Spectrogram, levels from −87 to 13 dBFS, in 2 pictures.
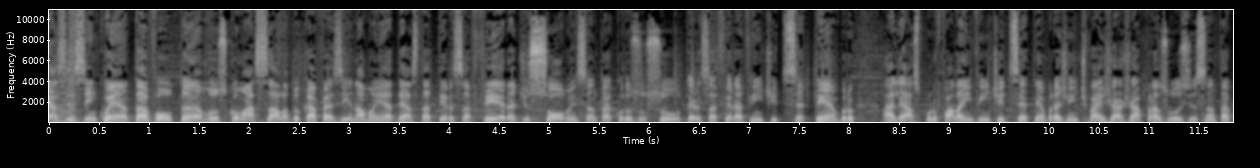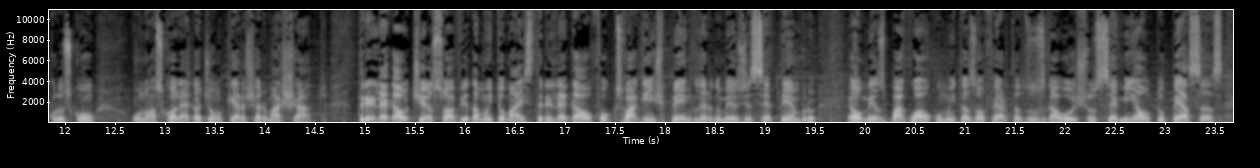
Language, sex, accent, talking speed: Portuguese, male, Brazilian, 185 wpm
